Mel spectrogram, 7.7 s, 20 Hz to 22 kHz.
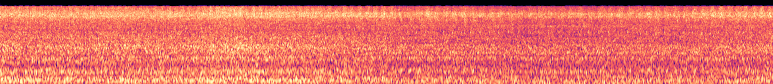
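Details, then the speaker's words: Mercedes 250 SL W113 Pagoda parked in a barn since 1998, running on a temporary fuel pump with rigged return: steady, even engine hum at constant speed with no knocks or misses; runs smoothly. "it's pretty good for a farm for 25 years"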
